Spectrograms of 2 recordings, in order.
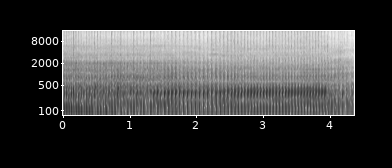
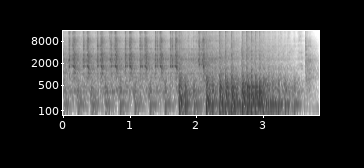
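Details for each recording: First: Yamaha 225DX three-wheeler, factory carburetor repaired after an aftermarket carb failed; fires up, idles without choke, ridden through first to fourth gear. Single-cylinder thump pulling cleanly, dipping and recovering with each shift, settling to steady idle; normal running. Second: Yamaha 225DX three-wheeler with repaired original factory carb (seller had fitted an aftermarket carb and never got it running): steady cranking, then a short ragged burst on starting fluid that dies; fires briefly but won't run, fuel delivery fault.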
